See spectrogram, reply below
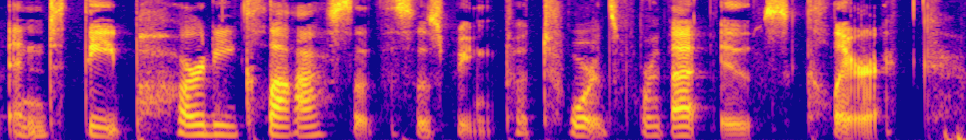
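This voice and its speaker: A woman's voice: mid-range voice, no echo. Sleepy-voiced woman rambling about books she loved, lots of ums, dead dry room. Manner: gushing, filler-heavy, many ums. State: just woke up. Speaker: book vlogger. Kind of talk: casual book review chat.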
